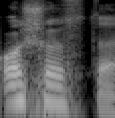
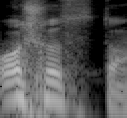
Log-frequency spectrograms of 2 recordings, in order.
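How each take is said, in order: The two takes are said the same way.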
